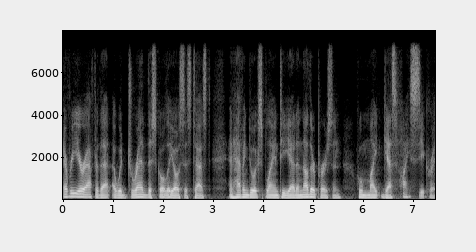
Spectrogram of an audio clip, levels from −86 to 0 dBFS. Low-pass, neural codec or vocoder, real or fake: 7.2 kHz; codec, 24 kHz, 0.5 kbps, DualCodec; fake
